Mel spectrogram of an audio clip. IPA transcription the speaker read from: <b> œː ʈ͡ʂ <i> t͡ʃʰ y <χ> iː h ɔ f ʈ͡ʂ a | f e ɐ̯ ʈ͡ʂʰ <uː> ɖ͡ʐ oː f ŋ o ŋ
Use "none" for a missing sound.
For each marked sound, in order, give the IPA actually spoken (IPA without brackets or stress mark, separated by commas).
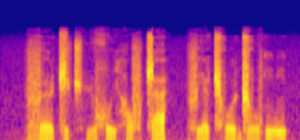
v, i, χʷ, oː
